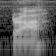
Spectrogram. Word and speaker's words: Dran: Dran? Dran. D-R-A-N. Dran. And it is sort of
